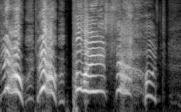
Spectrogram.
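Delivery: very high, loud, voice-cracking shriek. Retelling what a pinned-down man screamed, imitating a cracking scream. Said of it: "he basically screams like it's it's like a like a cracking".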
